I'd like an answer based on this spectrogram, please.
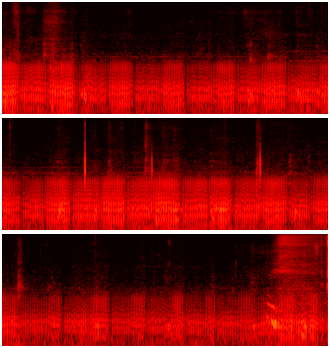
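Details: Playful kitten producing a continuous low, pulsing purr for about fourteen seconds, even and rhythmic, ending with a short burst of brighter rustling noise.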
